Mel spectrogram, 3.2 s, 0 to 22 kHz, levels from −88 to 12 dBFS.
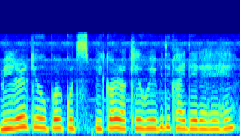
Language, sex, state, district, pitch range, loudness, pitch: Hindi, female, Assam, Hailakandi, 240-260 Hz, -14 LUFS, 250 Hz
